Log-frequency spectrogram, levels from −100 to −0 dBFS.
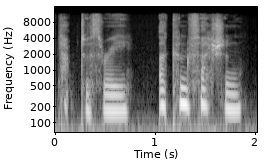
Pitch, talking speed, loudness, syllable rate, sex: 185 Hz, 120 wpm, -18 LUFS, 4.4 syllables/s, female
